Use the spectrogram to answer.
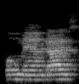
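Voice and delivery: ordinary talk, nothing marked

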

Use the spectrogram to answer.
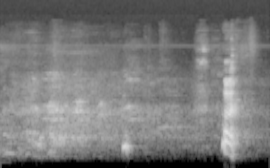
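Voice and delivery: loud airy laughter; real laugh at a fond memory; breathy laugh. Real, not acted. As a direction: let the laugh spill out. Laughing at the possum story.

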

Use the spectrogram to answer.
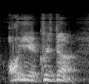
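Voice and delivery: usual speaking voice

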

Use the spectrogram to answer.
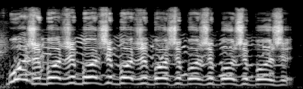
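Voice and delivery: pained repeated moaning; groaning through the burn; mouth burning from spicy food. Real, not acted. Repeating in pain after pepper.

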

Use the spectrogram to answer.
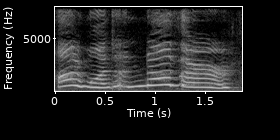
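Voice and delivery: put-on high sobbing baby voice; crying baby mouse. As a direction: wail like an unhappy baby. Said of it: "But Baby Mouse said".

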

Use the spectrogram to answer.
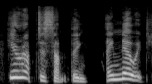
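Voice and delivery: high, wild distrust. A narrator's reading. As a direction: accuse her, losing control. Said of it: "his voice still wild".

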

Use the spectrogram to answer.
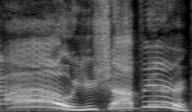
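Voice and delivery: high, loud fake astonishment; exaggerated, high-pitched "fancy seeing you"; mock surprise. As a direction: squeal it like a staged chance meeting. Acted mock surprise at a shopper.

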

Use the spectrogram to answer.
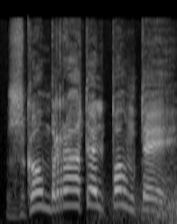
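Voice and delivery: captain clearing the deck, slow drawn-out shout; captain's shout. A narrator's reading. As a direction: roar the order across the storm-swept deck. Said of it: "gridò il capitano".

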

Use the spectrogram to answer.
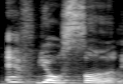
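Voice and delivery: a hint of a robber taunting; mock contempt. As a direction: spit it at the father's picture. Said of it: "he says".

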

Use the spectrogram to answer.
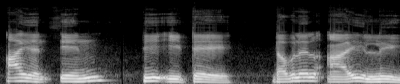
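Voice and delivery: ordinary talk

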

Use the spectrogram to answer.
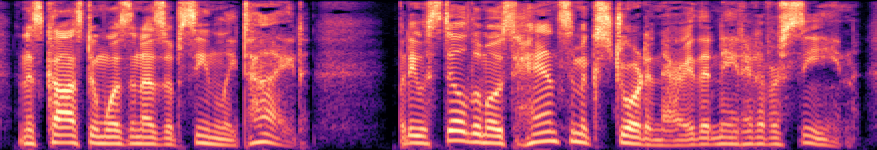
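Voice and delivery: plain reading voice

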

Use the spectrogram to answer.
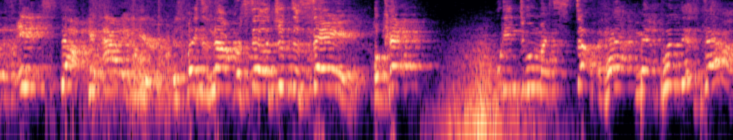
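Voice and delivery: high, angry outburst; exasperated yelling. Acted. Host ordering intruders out of his home, exasperated. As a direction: yell in mounting exasperation.

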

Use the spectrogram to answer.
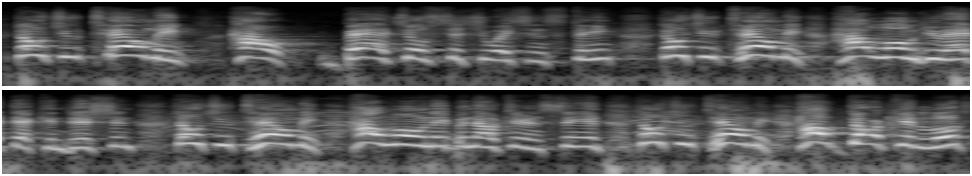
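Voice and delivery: insistent preacher building to a shout; full-force preaching. Real, not acted. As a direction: drive each refrain harder into the congregation.

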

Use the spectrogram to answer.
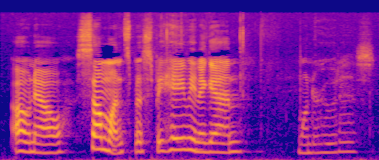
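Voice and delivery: ordinary talk, nothing marked

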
